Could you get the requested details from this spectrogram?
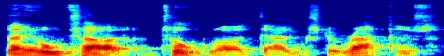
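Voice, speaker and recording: A man in casual conversation, crude and outspoken, with plenty of swearing. His voice sits at an ordinary middle pitch. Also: fairly even intonation, normal speed, mellow, low-quality recording. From England. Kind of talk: casual chat.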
